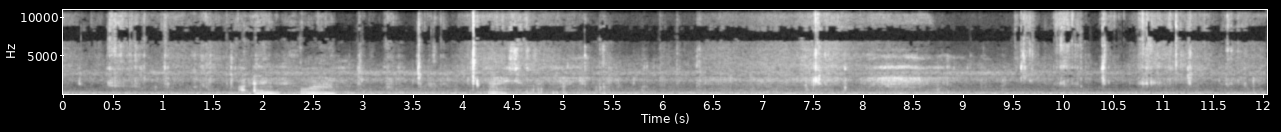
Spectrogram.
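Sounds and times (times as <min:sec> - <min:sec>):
person chewing food: 0:00.1 - 0:01.9, 0:02.8 - 0:04.3, 0:04.9 - 0:06.6, 0:07.3 - 0:12.0.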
